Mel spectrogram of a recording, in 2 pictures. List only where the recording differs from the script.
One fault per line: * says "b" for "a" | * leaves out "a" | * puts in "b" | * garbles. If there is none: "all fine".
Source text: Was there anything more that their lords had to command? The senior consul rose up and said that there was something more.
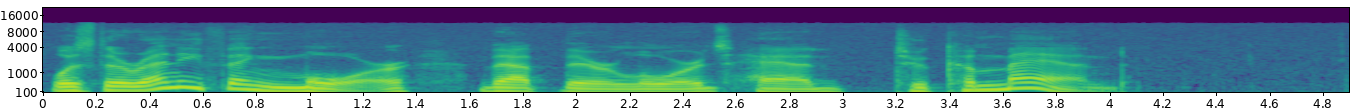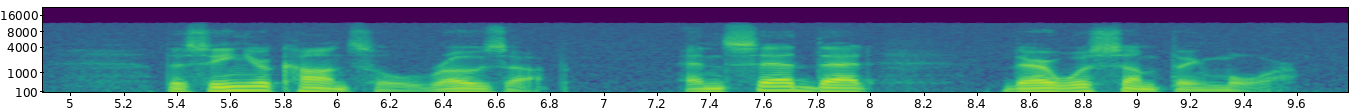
all fine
